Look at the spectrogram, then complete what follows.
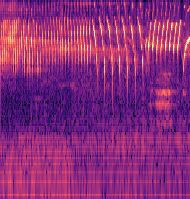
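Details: Training song from a canary over a steady background hiss: a long, rapid, even trill, then a sequence of sharp falling whistled notes and another quick trill.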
